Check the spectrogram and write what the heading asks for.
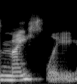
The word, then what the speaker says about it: Knisely: didn't take it but i use it as nicely and i get can easily some people call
